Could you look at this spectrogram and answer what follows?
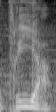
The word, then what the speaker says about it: Trier: A cidade da Lemoa se chama Trier, que se escreve T-R-I-E-R, que em alemão fala-se Tria.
